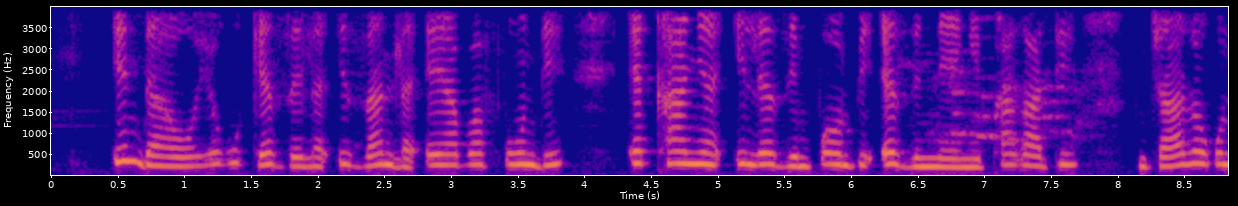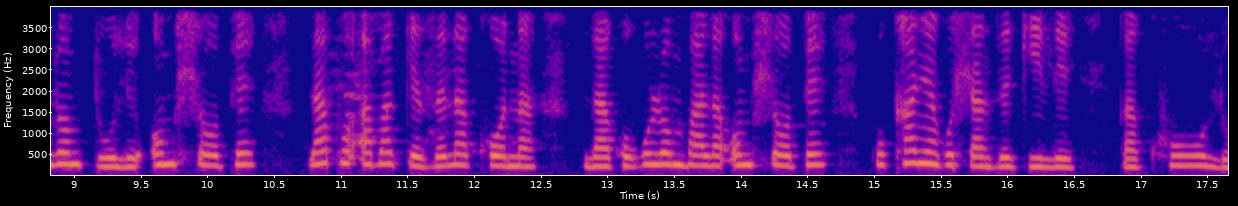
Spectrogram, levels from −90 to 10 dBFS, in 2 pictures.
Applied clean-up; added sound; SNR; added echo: none; none; none; none.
